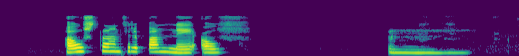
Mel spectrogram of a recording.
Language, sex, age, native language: Icelandic, female, 30-39, Icelandic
